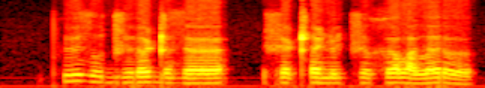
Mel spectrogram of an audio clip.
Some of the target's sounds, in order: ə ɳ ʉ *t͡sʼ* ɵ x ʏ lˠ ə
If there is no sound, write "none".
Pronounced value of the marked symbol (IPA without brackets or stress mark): t͡ʃ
